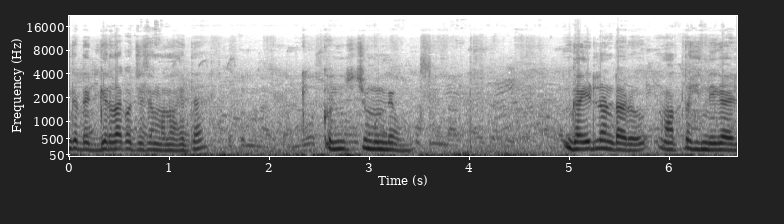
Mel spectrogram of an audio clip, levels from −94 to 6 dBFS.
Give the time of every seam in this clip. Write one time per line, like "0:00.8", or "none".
none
